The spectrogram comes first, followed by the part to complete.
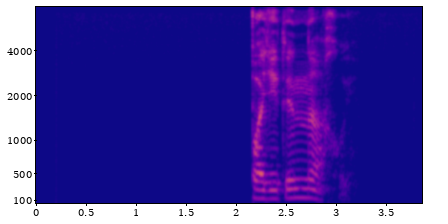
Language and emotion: Russian, angry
